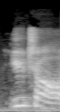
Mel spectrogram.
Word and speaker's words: Eutaw: To start the conversation for this, Utah is spelled EUTAW here, by the way. Utah, Mississippi.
